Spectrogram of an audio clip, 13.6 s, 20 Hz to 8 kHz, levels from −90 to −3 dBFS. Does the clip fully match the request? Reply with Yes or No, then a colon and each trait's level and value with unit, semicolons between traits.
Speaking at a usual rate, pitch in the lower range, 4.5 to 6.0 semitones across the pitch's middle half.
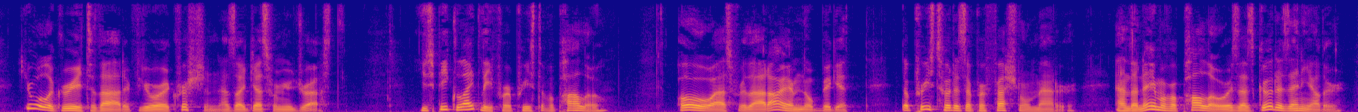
No: fast, 215 wpm; low, 125 Hz; average, 5.2 semitones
